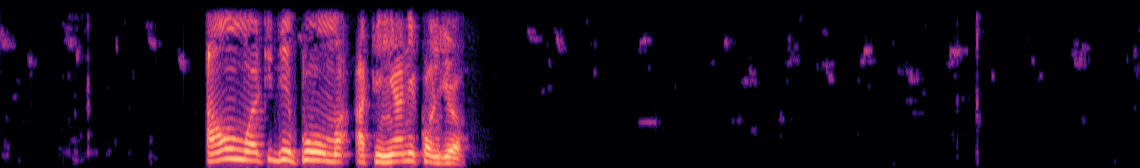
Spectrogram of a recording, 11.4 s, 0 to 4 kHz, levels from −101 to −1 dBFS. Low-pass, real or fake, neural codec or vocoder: 3.6 kHz; real; none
